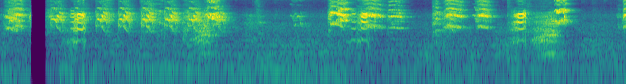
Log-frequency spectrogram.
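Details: Lory parrot giving harsh, buzzy squawks in repeated bursts of about half a second, loud and high-pitched, with a brief silence near the start and short pauses between calls.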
